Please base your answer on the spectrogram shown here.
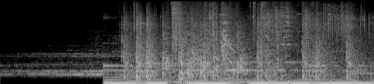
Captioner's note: bullets ricochet; glass breaking; gunshots; wall debris falling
